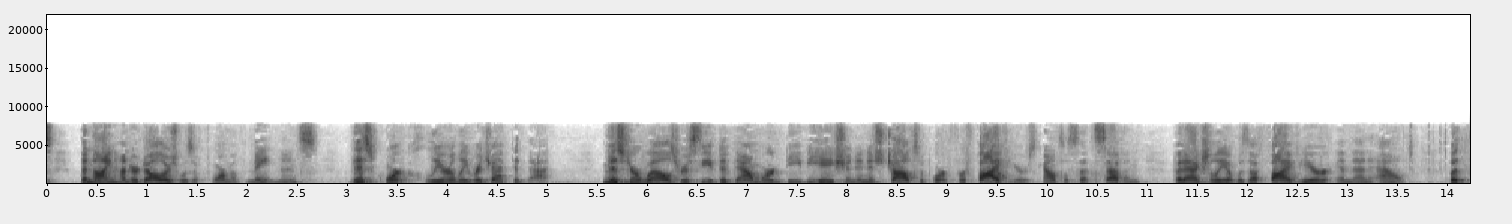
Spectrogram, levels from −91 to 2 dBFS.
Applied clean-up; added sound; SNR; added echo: none; none; none; none.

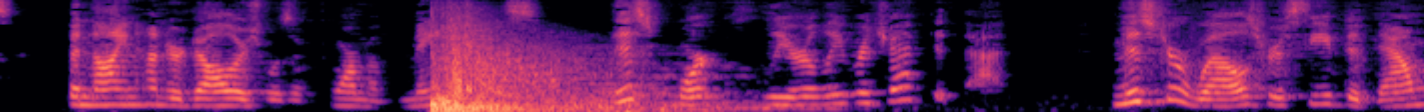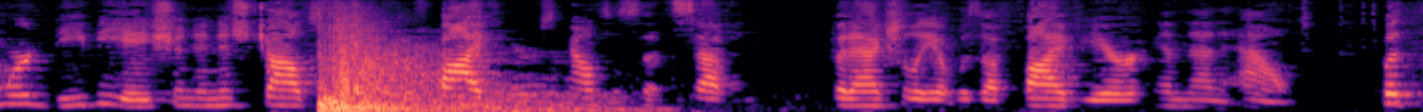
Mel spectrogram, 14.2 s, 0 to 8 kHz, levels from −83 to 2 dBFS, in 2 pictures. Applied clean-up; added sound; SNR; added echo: classical method Wiener filter.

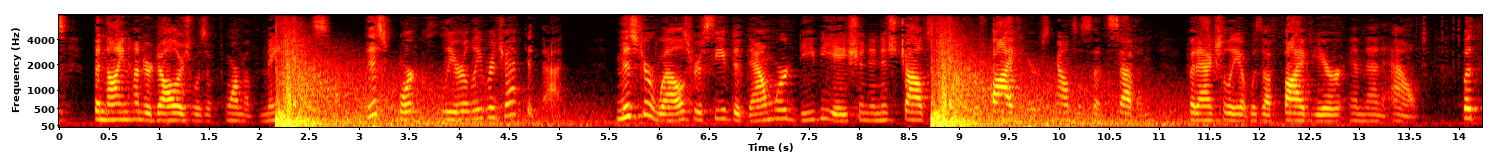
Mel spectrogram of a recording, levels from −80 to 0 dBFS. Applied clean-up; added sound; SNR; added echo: none; Boom; 0 dB; none.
